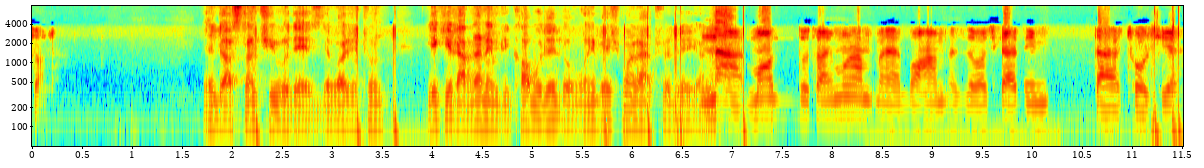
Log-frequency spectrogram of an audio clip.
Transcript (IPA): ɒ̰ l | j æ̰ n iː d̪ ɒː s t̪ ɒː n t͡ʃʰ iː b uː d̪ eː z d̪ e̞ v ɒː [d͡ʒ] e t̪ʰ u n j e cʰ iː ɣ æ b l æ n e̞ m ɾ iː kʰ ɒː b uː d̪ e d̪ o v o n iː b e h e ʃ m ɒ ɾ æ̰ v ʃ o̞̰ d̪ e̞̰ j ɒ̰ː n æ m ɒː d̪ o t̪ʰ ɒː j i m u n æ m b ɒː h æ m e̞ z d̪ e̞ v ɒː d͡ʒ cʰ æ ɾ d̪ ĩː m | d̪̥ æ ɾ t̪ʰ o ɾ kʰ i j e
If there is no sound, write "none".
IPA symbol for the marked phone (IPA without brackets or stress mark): d͡ʒ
